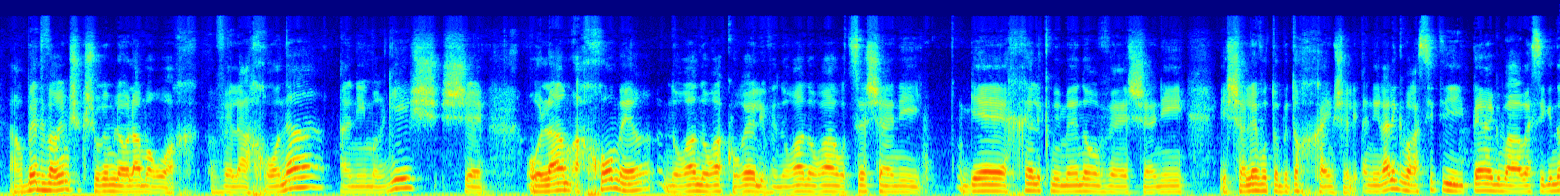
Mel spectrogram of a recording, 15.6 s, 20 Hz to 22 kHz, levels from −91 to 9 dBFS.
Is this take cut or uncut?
uncut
